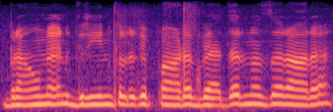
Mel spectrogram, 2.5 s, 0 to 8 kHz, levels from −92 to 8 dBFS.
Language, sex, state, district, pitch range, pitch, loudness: Hindi, female, Haryana, Jhajjar, 205-225 Hz, 210 Hz, -12 LUFS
